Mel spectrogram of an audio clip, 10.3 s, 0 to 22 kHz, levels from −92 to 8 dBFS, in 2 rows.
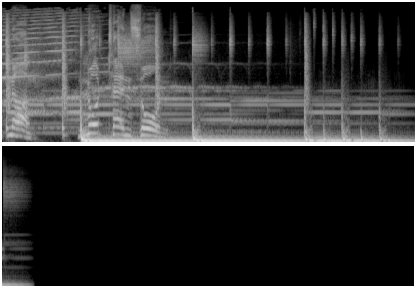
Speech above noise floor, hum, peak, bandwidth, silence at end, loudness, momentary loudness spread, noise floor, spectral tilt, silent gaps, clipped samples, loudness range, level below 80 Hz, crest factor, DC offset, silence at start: over 79 dB; none; 0 dBFS; 16.5 kHz; 4.9 s; -18 LUFS; 12 LU; under -90 dBFS; -4 dB/octave; none; under 0.1%; 15 LU; -18 dBFS; 16 dB; under 0.1%; 0 s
